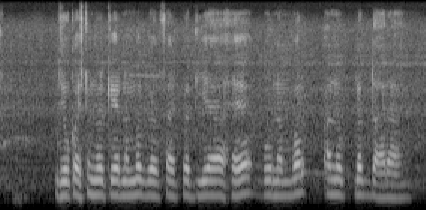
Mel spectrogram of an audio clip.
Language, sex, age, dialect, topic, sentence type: Hindi, male, 25-30, Kanauji Braj Bhasha, banking, statement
